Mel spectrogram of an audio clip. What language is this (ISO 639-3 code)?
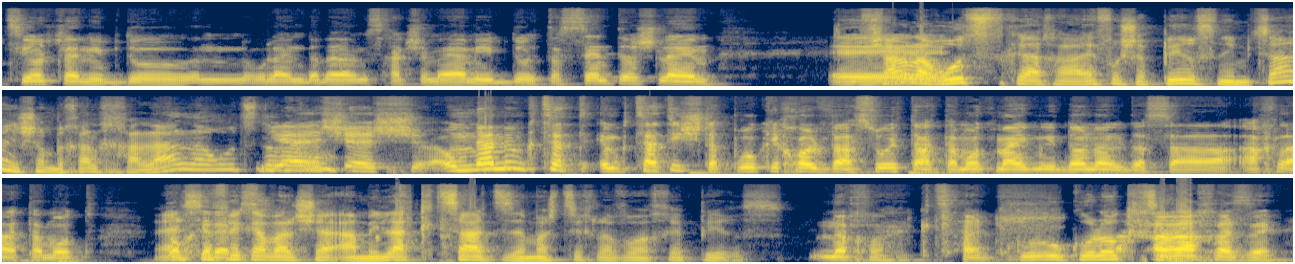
heb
